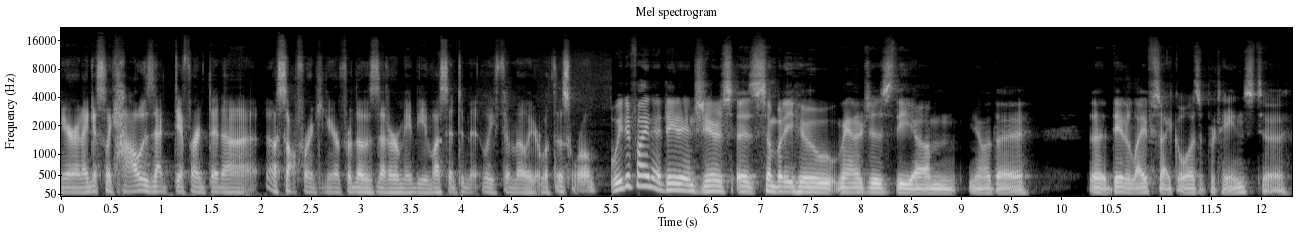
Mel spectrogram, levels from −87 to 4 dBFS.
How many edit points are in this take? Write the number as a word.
one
